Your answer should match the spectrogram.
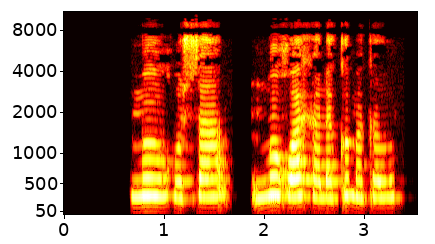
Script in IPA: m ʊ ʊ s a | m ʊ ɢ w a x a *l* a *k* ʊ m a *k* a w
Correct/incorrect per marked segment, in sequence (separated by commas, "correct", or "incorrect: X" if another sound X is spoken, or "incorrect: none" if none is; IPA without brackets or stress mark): correct, correct, correct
